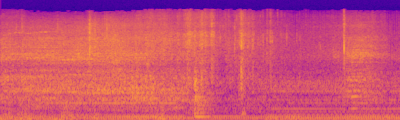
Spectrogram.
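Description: An excavator bucket thuds as it dumps mud.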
